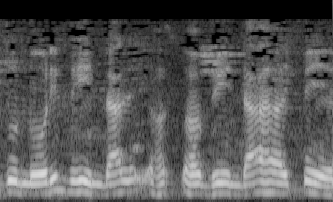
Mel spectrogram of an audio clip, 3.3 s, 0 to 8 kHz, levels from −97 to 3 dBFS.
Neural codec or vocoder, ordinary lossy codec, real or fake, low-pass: none; MP3, 24 kbps; real; 7.2 kHz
